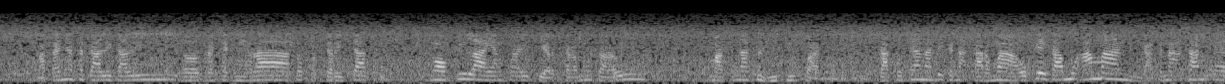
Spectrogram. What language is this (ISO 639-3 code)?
ind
